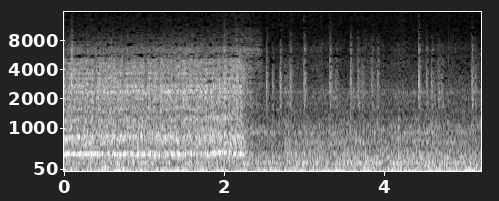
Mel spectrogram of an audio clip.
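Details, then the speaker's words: Mazda 6 2.0 diesel manual gearbox, coasting downhill in fourth with no throttle: steady whine that disappears with the clutch pressed or in neutral; also occurs in 1st, 2nd and 5th; owner suspects the shafts rather than bearings; gearbox later replaced. "Jak wcisnę sprzęgło to nie ma tego dźwięku na luzie jest w porządku"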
